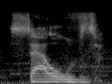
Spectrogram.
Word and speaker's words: salves: And he's going to apply various salves. And as you do, he kind of whimpers. It's a silent L, don't say that.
